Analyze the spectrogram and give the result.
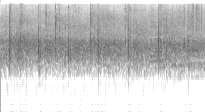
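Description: A crowd claps steadily as a hand clap of praise to God, many overlapping hand claps forming a dense, bright wash of applause with small sharp peaks, sustained at an even level throughout.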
